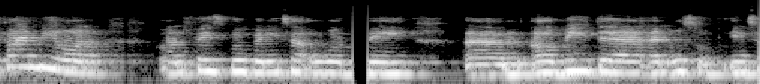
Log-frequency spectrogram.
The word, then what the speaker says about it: Owobi: But now, the way you pronounce your name, I'm going to pronounce it the African way because you are pronouncing like an English girl. So I'm going to say her name is Benita Owobi.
